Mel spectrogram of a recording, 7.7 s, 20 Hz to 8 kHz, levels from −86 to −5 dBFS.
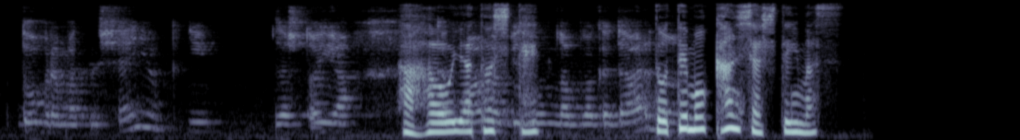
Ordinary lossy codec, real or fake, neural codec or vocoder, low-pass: none; real; none; 7.2 kHz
